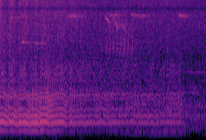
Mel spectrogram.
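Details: Garden bumblebee (Bombus hortorum) visiting everlasting sweet pea flowers; loud, wavering droning buzz with rich harmonics at the start, gradually fading and steadying as the bee moves off.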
